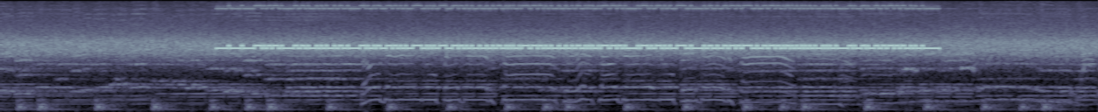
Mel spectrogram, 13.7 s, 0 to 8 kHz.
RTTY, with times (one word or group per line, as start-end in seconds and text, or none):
3.7-4.8 IK2HB
5.0-5.6 569
5.8-6.6 1263
6.8-7.6 1263
7.8-9.1 EA5WU
9.3-9.6 TU
9.8-11.1 DJ6GGI
11.3-11.6 CQ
